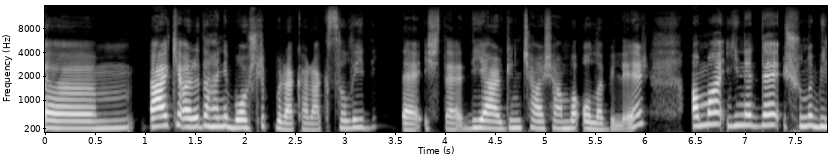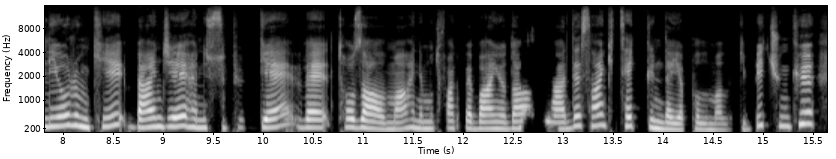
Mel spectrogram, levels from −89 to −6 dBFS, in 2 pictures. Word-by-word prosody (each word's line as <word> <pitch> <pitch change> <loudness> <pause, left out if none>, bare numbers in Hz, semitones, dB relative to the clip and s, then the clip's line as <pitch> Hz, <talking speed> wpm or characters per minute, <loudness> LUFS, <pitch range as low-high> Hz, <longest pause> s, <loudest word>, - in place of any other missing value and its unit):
Imm, 205 +1 +2 0.2
belki 270 +3 +8
arada, 250 +3 +4
hani, 255 -2 +1
boşluk 225 +3 +1
bırakarak, 175 -3 -2
salıyı 215 0 -4
değil 245 +2 -24 0.2
de, 170 -2 +2
işte, 190 -2 -5
diğer 215 -2 +4
gün 215 +3 -3
çarşamba 205 -1 -2
olabilir 190 - -2 0.4
ama 310 +5 +5
yine 285 0 -1
de 295 0 +4
şunu 260 0 -2
biliyorum 260 +1 +2
ki 250 +5 -3
bence, 245 +3 +3
hani, 225 -3 -1
süpürge 225 +3 -3
ve 225 0 +1
toz 235 -1 -1
alma, 190 -1 +1
hani, 210 -3 -3
mutfak 205 +2 -7
ve 200 -2 -2
banyodan 195 0 0 0.2
ziyade 195 +7 -1
sanki 275 0 -2
tek 260 -1 -3
günde 200 -5 +1
yapılmalı 170 -1 -6
gibi 180 +12 -7
çünkü 275 +5 -1
220 Hz, 140 wpm, -22 LUFS, 200-260 Hz, 0.4 s, belki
